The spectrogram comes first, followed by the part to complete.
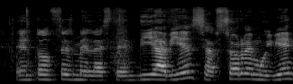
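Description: Light background noise runs under a woman's voice. She speaks at a moderate pace with monotone, flat intonation. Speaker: beauty vlogger. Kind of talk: casual vlog chat. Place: home room. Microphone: camera far.

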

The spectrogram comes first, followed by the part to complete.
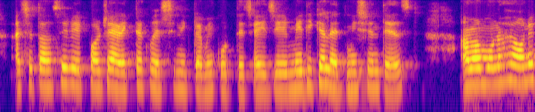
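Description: A woman with a plain, everyday voice at a fairly high pitch. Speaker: medical student and chemistry instructor hosting interview. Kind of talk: live interview show. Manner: formal.

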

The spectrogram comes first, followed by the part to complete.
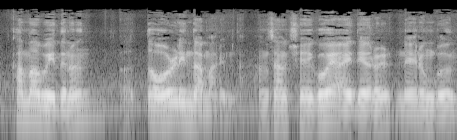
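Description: A man talks at a fairly slow pace with ordinary pitch variation. There is light background noise. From South Korea. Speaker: English teacher. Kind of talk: language lesson. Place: home room. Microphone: phone near.

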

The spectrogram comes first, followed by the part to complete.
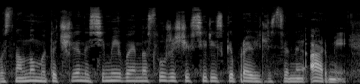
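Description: With a dark, mellow tone and ordinary pitch variation, a woman speaks in a dry sound with no echo. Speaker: news anchor. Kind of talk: news reading. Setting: studio. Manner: formal. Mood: serious, measured. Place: studio. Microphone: lapel.

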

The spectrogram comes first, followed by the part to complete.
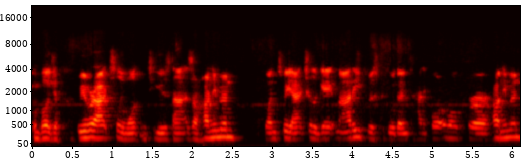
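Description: Speaking in a Scottish accent, a man talks at a very fast pace with a fairly high pitch. His intonation is monotone and flat, while his loudness swings widely. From Scotland. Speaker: pro wrestler; podcast guest. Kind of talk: casual chat. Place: home room. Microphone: video call.

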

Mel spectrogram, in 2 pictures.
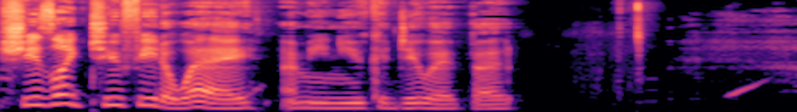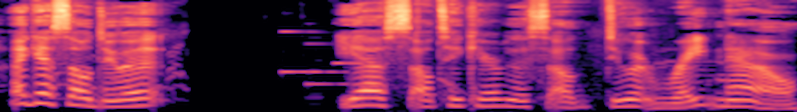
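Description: With music in the background, a woman speaks with very wide pitch swings and long, frequent pauses. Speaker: gaming youtuber. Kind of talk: let's play commentary. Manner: casual, chatty.

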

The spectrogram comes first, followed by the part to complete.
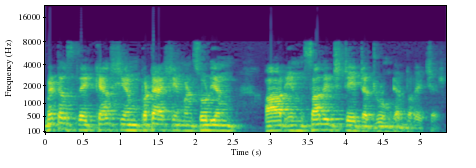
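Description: This man's voice sits at a medium pitch, and audible room echo surrounds it. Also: ordinary pitch variation. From rural Chitradurga district, Karnataka. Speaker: science teacher. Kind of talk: lecture. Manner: colloquial village dialect.

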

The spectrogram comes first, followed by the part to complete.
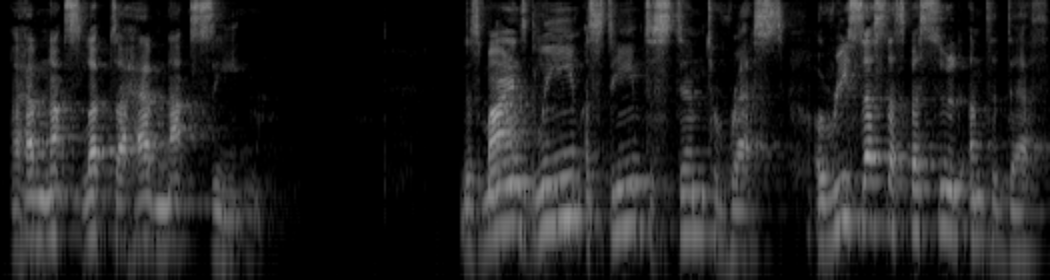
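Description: Speech comes at a very slow pace with lively intonation and long, frequent pauses. The background is quiet, though room echo is audible. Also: man, fairly high pitch for a man. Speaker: spoken word poet. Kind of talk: spoken word poetry performance. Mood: emotional, earnest, religious. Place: home room. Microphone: webcam.

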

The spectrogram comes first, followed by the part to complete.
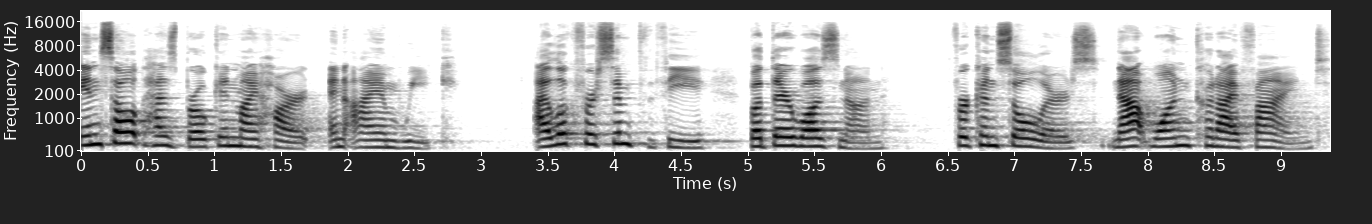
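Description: Over a quiet background, a woman talks at a very slow pace with lively intonation. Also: fairly high pitch for a woman. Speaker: lector. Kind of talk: scripture reading aloud. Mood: solemn, measured. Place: church. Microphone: headset.

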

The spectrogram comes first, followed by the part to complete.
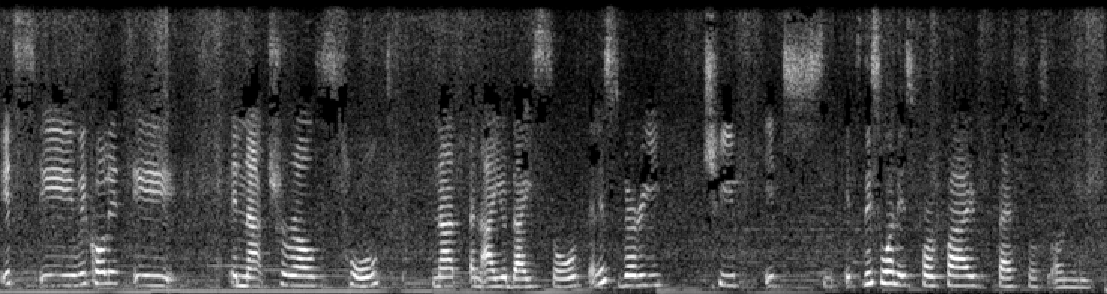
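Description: Over faint background music, a woman speaks very slowly at a high pitch with ordinary pitch variation. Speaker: vlogger showing purchases. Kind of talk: casual vlog chat. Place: home room. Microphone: phone near.

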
